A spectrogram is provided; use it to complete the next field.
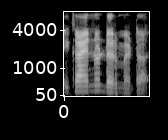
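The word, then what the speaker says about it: Echinodermata: लल्ला हम the biological term इकाइनोडर्मेटोडर्मेट ठीक है इकाइनोडर्मेटा इकाइनोडर्मेटा का मतलब होता है ऐसे ऑर्गेनिज्म जिनमें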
